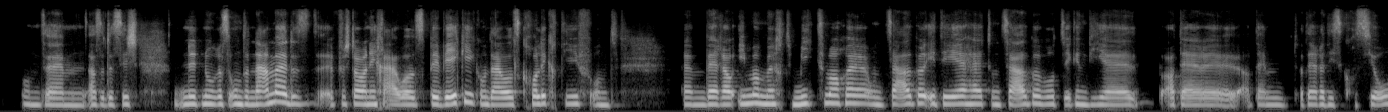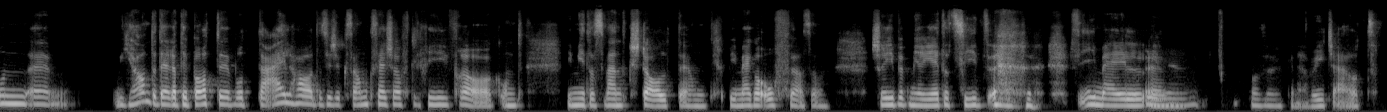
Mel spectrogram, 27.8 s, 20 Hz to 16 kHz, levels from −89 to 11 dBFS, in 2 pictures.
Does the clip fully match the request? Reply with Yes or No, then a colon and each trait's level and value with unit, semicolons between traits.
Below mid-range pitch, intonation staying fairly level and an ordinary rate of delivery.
No: high, 195 Hz; narrow, 2.3 semitones; average, 155 wpm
